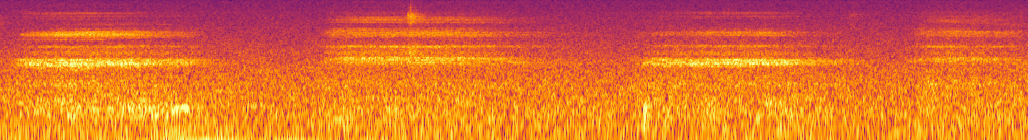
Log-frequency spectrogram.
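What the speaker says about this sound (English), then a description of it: "Now that's quite clear throat breathing." Slow, deep throat breathing during a meditation demonstration: soft, hissing inhales and exhales alternate in a steady rhythm, close and quiet, with no talking.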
